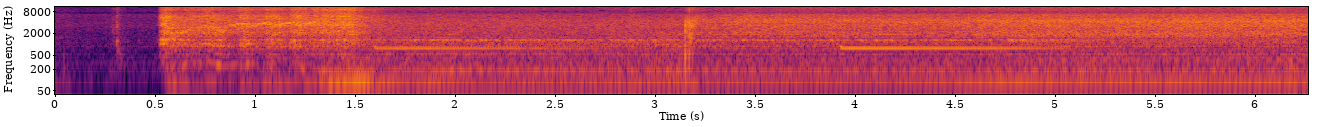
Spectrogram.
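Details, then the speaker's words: 2013 Ram 3500 6.7L Cummins with low-power complaint, no codes; start at 143 coolant, fan at about 1,000 RPM, faster than engine; steady idle with loud constant fan roar over it; fan clutch locked on. "I don't know if you can pick it up, but I mean, obviously at idle you can hear that fan."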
